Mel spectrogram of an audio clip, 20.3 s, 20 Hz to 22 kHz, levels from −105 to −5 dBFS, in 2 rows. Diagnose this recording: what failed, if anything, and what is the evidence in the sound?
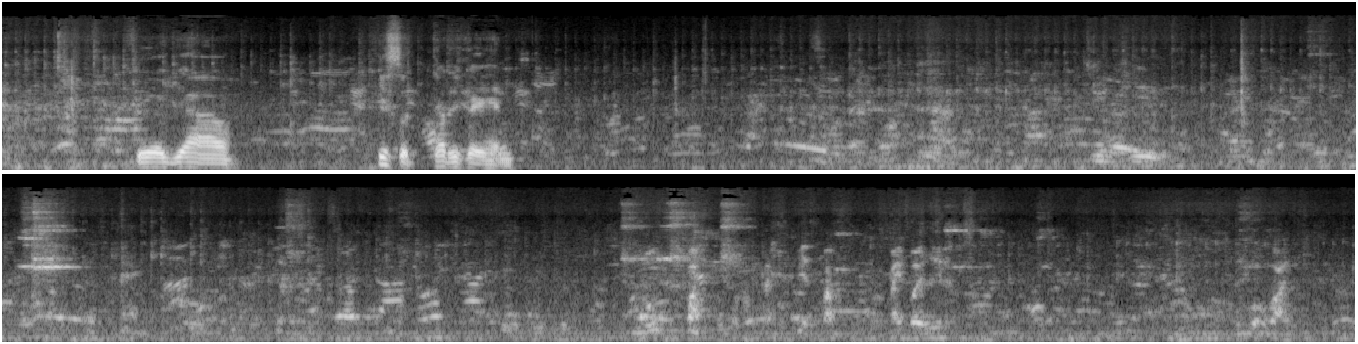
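The failure sits in call processing: a speech-tuned noise suppressor was left on across the whole clip and is treating this sound as if it were background noise. You can hear the level breathing in and out by something like 15 dB as the gain tracks what it thinks is noise. Sustained parts and tails get pulled down while transients slip through, so the sound pumps and thins rather than holding steady.

The clearest sound cut by the noise suppressor shows up at 1.77–2.12 s, 4.15–5.56 s, 8.89–9.15 s, 9.65–10.09 s, 10.92–11.35 s, 13.18–14.8 s, 17.62–18.59 s and 19.84–20.17 s. Each time, the held or decaying material sinks by about 6–7 dB, for anywhere from a fraction of a second to around a second. The suppressor has judged those stretches stationary enough to be noise and cut them harder than the surrounding attacks.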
